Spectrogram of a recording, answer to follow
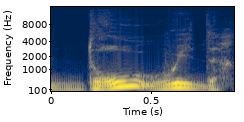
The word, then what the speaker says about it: druide: quelle était l'origine de ce mot druide qui d'ailleurs il faudrait prononcer drouide donc il y a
